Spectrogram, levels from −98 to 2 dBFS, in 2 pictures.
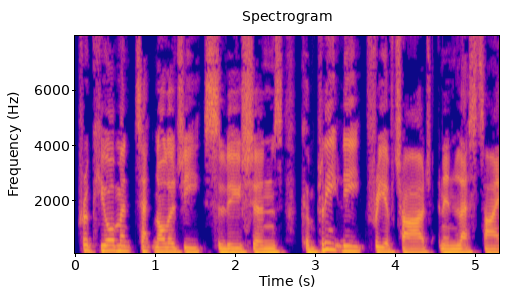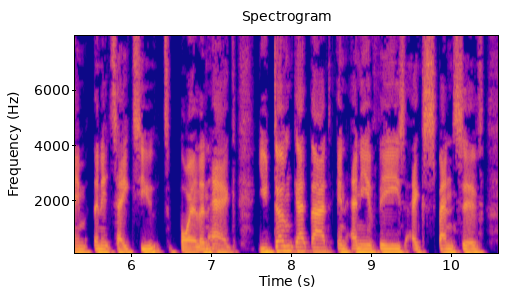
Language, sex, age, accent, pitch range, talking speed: English, male, 30-49, British, 130-180 Hz, 160 wpm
